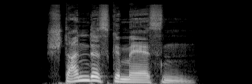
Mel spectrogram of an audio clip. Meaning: inflection of standesgemäß: 1. strong genitive masculine/neuter singular 2. weak/mixed genitive/dative all-gender singular 3. strong/weak/mixed accusative masculine singular 4. strong dative plural
- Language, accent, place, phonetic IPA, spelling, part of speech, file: German, Germany, Berlin, [ˈʃtandəsɡəˌmɛːsn̩], standesgemäßen, adjective, De-standesgemäßen.ogg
